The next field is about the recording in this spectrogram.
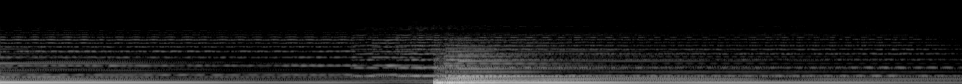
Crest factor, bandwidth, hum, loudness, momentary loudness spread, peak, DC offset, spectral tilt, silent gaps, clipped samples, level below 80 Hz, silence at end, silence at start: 18 dB; 6 kHz; none; -28 LUFS; 18 LU; -10 dBFS; under 0.1%; -8.5 dB/octave; none; under 0.1%; -34 dBFS; 0 s; 0 s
